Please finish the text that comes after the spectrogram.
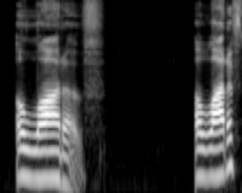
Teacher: with the stress happening on the middle word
